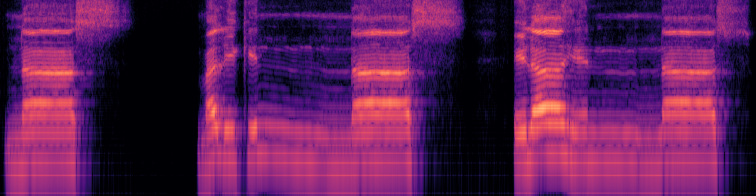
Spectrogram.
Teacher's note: یعنی سین کو نکالتے ہوئے ہمیں سیٹی کی آواز آنی چاہیے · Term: صفیر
